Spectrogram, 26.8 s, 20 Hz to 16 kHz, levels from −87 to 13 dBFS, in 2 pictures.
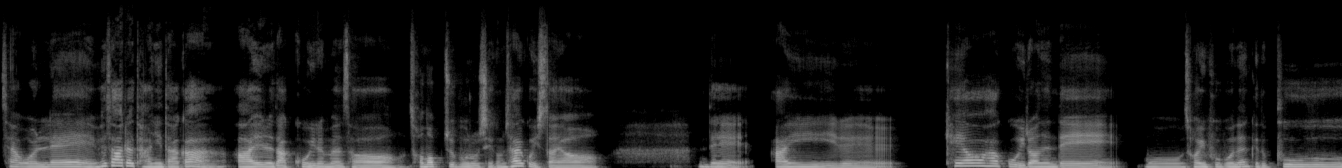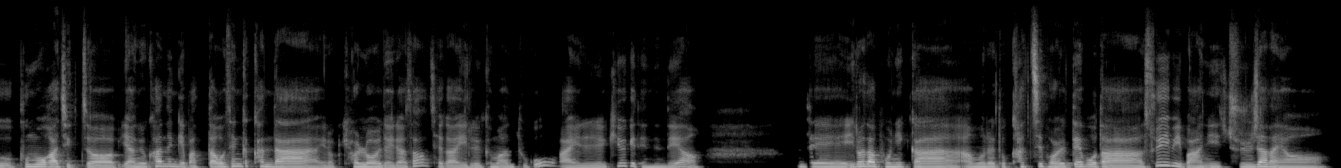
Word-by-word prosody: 제가 205 -3 -4
원래 180 +1 +1
회사를 270 +2 +4
다니다가 170 0 +1
아이를 180 0 +4
낳고 160 +2 +1
이러면서 160 -2 +1
전업주부로 185 -4 0
지금 160 -1 -2
살고 240 +1 +2
있어요. 155 0 -1 0.9
근데 170 -5 -2 0.2
아이를 165 -4 -1 0.4
케어하고 255 -6 0
이러는데 165 -2 0 0.2
뭐 165 -2 -3
저희 170 0 +1
부부는 175 +3 0
그래도 160 -4 -5
부 185 -4 -1
"부모가 200 -1 +4
직접 160 -2 0
양육하는 165 +8 0
게 180 - -1
맞다고 160 +3 +1
생각한다." 175 -8 +1
이렇게 155 +2 -8
결론을 175 -1 +3
내려서 150 - -3
제가 165 - -3
일을 155 +1 -4
그만두고 160 - -4
아이를 150 +1 -2
키우게 255 +6 -4
됐는데요. 155 +2 -3 0.9
근데 175 -3 0
이러다 215 +5 +5
보니까 170 -4 +1
아무래도 165 0 -1
같이 195 +6 -1
벌 165 -4 +1
때보다 160 -6 +2
수입이 265 - -1
많이 150 -1 -1
줄잖아요. 155 -2 0
170 Hz, 280 characters per minute, -24 LUFS, 160-190 Hz, 0.9 s, 이러다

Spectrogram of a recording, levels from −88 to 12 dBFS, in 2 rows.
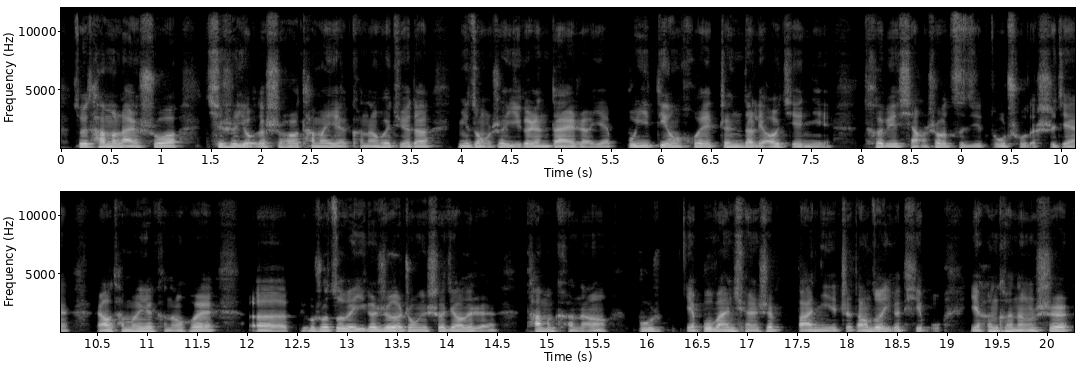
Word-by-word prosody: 对 135 0 +5
他 140 +2 +3
们 140 -1 +4
来 95 -1 +3
说， 110 +2 +2 0.2
其 135 - -1
实 125 +1 +3
有 110 -7 +3
的 100 - +1
时 105 +1 -5
候， 105 0 0
他 105 - -5
们 110 0 +1
也 95 -3 0
可 95 - -12
能 95 +1 0
会 110 +2 +2
觉 95 -2 -3
得 100 0 0 0.2
你 105 +1 +1
总 105 -5 0
是 105 0 0
一 90 -1 -1
个 105 - +1
人 95 -1 +3
呆 95 -1 +3
着， 90 -1 -3
也 90 +1 -5 0.2
不 120 - +2
一 115 +1 +3
定 115 -3 +1
会 100 0 0
真 115 +5 +1
的 125 - +2
了 90 -1 +1
解 100 -2 -4
你 90 -1 -6 0.3
特 110 - +1
别 95 -1 +1
享 95 0 -4
受 100 +1 +1
自 100 +2 -7
己 95 0 -5
独 95 0 -6
处 95 -1 -8
的 - - -9
时 95 - -8
间。 90 -1 -4 0.2
然 95 - +3
后 105 - +1
他 110 - -6
们 115 +2 +3
也 120 0 +3
可 120 - -13
能 90 0 -2
会， 105 -1 +1 0.4
呃， 90 -2 +2
比 - - -14
如 - - -1
说 110 +1 +3
作 120 +2 +3
为 115 -2 +5
一 105 - +2
个 110 +1 +5
热 145 +6 +6
衷 105 -1 0
于 - - 0
社 110 +2 0
交 100 -1 +2
的 100 -2 +1
人， 90 +1 -5 0.3
他 125 - +3
们 130 0 -1
可 105 - -8
能 90 +3 -3 0.3
不 100 +1 -1 0.3
也 95 - 0
不 140 +10 +3
完 110 +1 +4
全 95 -7 -1
是 95 +1 -2
把 95 +1 +3
你 95 -4 -1
只 95 -1 -7
当 100 +4 +2
作 140 -2 +5
一 100 - -1
个 95 - -2
替 95 +2 -7
补， - - -17 0.3
也 95 - -1
很 110 +6 0
可 130 -4 +1
能 95 0 +1
是， 110 0 +2
100 Hz, 280 characters per minute, -22 LUFS, 95-110 Hz, 0.4 s, 热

